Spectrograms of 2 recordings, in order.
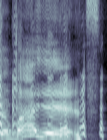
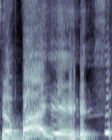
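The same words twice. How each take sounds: First: Laughing, name rising like a question. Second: Loud laugh through "Tobias", falling at the end; laughing name. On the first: Teasing a mother over her favorite son, laughing. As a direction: laugh out "Tobias" with the voice going up at the end. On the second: Insisting on her favorite son's name, laughing loud. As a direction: say "Tobias" laughing, landing it as the sure answer. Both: Real, not acted.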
